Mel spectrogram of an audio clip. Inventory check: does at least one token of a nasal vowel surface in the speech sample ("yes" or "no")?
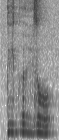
no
